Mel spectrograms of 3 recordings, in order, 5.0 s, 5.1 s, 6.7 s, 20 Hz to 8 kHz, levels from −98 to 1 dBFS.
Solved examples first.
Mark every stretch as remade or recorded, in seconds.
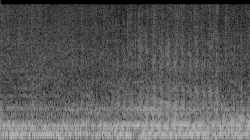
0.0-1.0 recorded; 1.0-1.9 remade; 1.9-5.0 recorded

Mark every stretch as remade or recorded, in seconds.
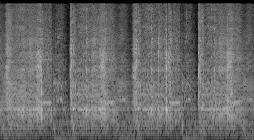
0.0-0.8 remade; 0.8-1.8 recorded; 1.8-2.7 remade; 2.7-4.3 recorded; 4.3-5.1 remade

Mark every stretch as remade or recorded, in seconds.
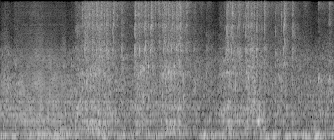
0.0-0.4 recorded; 0.4-1.3 remade; 1.3-6.7 recorded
